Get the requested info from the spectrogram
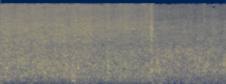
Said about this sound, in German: Wir sind jetzt am Eingang der Steinwandklamm. Man hört auch schon das Wasser fest rauschen, das ist natürlich jetzt Schneeschmelze.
